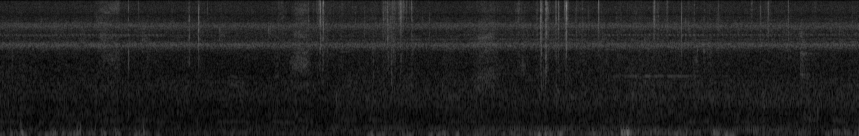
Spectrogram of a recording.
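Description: Outdoor street ambience: a steady high insect chirring, over a low rumble on the microphone with scattered faint clicks and scuffs.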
